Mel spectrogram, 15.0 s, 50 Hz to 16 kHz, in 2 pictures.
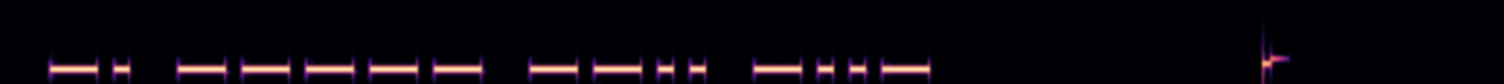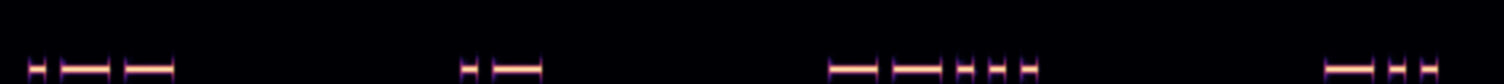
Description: Morse code, heard as a keyed tone, about 15 wpm, spaced as for 8 wpm, 700 Hz. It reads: N0ZX WA7D
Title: USA Call Signs - 4 Characters - 6x Character Spacing - 15wpm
